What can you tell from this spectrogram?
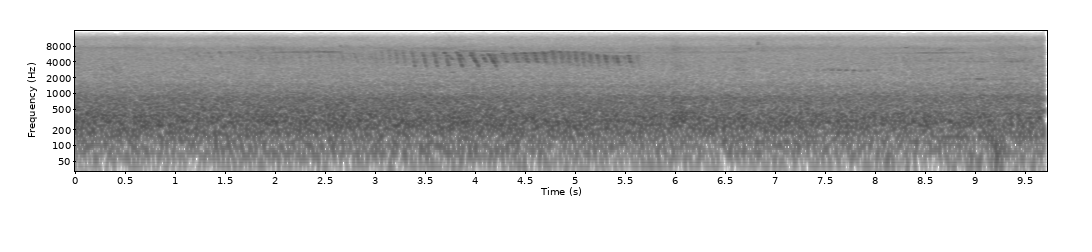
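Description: Steady outdoor ambient noise, an even rush with no distinct events. About three seconds in, a brief high trill of rapid ticks lasts for two to three seconds.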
